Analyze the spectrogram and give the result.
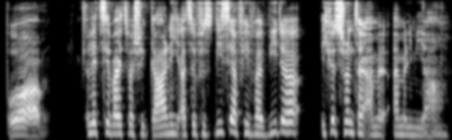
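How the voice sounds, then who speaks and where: A young woman from Portugal, a talkative and lively podcast guest chatting casually and laughing often. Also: lowish voice, fast talker, dry recording, studio quality. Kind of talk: casual chat.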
